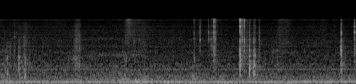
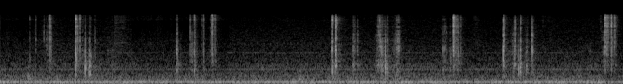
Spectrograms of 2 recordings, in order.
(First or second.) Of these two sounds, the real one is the second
